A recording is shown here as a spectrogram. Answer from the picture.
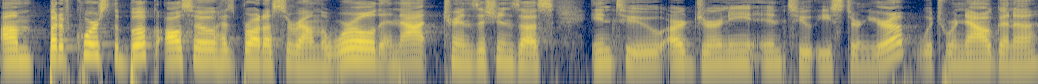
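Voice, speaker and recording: An ordinary speaking voice from a woman with an American accent, medium in pitch with ordinary pitch variation, at a moderate pace against a quiet background. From New York area. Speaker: food entrepreneur and cookbook author. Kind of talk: talk to an audience.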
